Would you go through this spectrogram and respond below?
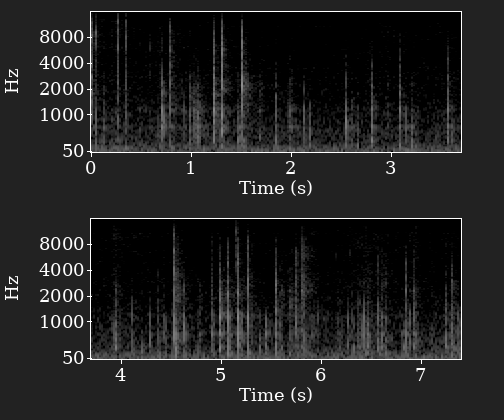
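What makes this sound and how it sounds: Long nail tips tap and scratch the sides of a large, printed plastic M&M's candy bag that appears full. A quiet, rapid, uneven series of short, dry, bright clicks mixes with crinkly scratching, each tap dying away almost instantly.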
